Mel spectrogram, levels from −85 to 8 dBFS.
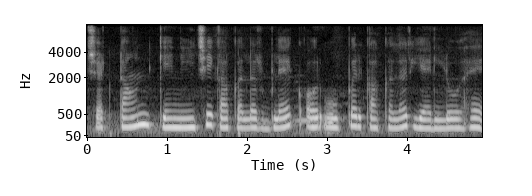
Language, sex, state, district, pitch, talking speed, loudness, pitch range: Hindi, female, Jharkhand, Ranchi, 200 Hz, 145 wpm, -14 LUFS, 190-210 Hz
